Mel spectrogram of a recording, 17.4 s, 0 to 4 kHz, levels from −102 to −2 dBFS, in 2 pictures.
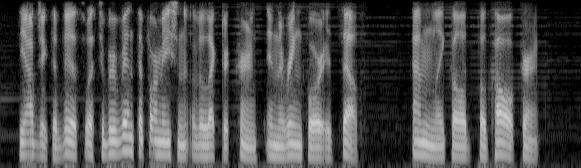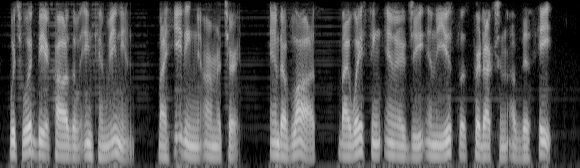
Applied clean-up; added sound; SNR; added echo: neural separator model SepFormer WHAM!.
